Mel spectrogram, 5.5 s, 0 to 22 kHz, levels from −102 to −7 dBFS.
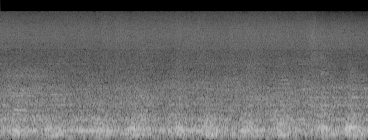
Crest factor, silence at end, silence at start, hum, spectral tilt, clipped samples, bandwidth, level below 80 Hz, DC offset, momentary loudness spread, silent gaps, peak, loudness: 16 dB; 0 s; 0 s; none; -4.5 dB/octave; under 0.1%; 16.5 kHz; -54 dBFS; under 0.1%; 2 LU; none; -20 dBFS; -36 LUFS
